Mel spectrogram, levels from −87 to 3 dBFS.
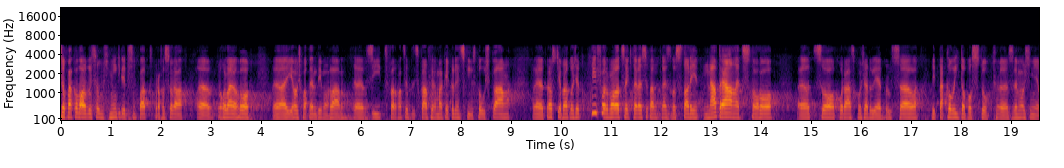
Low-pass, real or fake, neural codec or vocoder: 5.4 kHz; fake; codec, 16 kHz, 1 kbps, FunCodec, trained on Chinese and English, 50 frames a second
